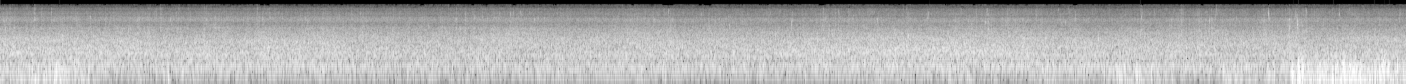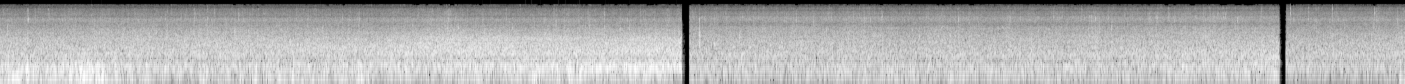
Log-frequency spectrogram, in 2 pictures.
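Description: Acidic hot spring pool churning and splashing: a steady rush of agitated water.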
